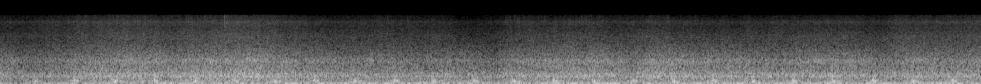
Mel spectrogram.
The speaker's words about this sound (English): It's raining men and fucking water!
